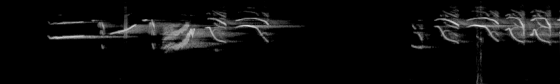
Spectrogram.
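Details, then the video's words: In the wild, a Blue-grey tanager gives a high squeaky phrase of thin whistled slides and twitters, falls silent for about a second, then returns with a fast series of repeated arched squeaks. "SANHAÇO DA AMAZÔNIA CANTANDO MUITO - CANTO DO SANHAÇO DA AMAZÔNIA NA NATUREZA"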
